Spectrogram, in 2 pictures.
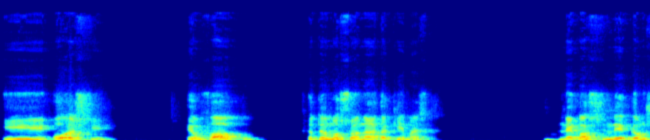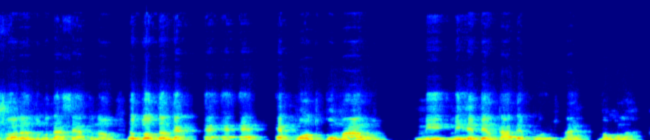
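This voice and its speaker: A middle-aged man with a Rio de Janeiro accent preaching a storytelling sermon as pastor, animated and acting out the people he quotes. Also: high voice, moderate pace. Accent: Rio de Janeiro Portuguese. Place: church hall. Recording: echoey church, slightly dull sound.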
